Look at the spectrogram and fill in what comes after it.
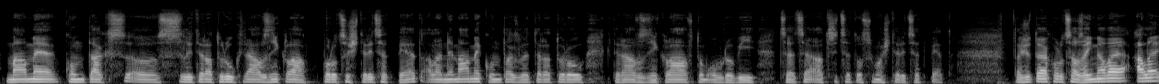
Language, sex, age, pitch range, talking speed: Czech, male, 40-59, 115-130 Hz, 160 wpm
